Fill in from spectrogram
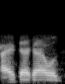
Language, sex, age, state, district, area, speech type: Marathi, male, 18-30, Maharashtra, Thane, urban, conversation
